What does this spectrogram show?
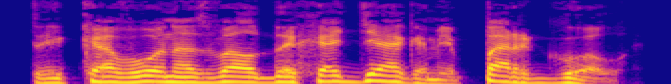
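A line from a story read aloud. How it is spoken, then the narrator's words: Hissing leader. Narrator (Russian): прошипел вожак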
